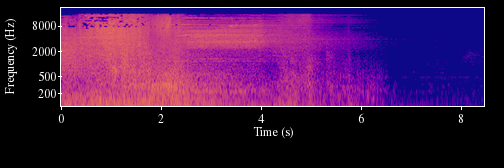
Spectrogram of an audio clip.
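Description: A triumphant game fanfare swells and then slowly fades away.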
